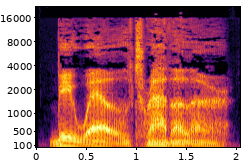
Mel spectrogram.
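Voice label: Hello, Vo; Morrowind GOTY GOG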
